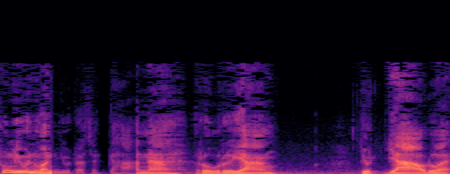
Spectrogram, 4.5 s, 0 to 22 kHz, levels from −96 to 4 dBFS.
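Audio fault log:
throughout: Vorbis compression. Nothing reaches above 14.2 kHz, and the treble just below that edge turns grainy and hissy. The codec damage is plainly audible. Fine high-frequency detail has been replaced by noise of similar energy, so the treble sounds rough rather than crisp. The dullness at the top and the gritty texture fit a low-quality lossy encode. The likely cause is Vorbis at a low bitrate, around 34 kbps, which quantises the residue coarsely.
0.52–1.36 s: sudden gain jump. At 0.52 s the level drops abruptly by about 19 dB with no fade. The speech and the background noise fall together. At 1.36 s both snap back up just as suddenly. Because everything shifts at once, the change sits in the signal chain, not in the talker. The likely cause is a digital gain setting applied and then removed instantly, without a ramp.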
